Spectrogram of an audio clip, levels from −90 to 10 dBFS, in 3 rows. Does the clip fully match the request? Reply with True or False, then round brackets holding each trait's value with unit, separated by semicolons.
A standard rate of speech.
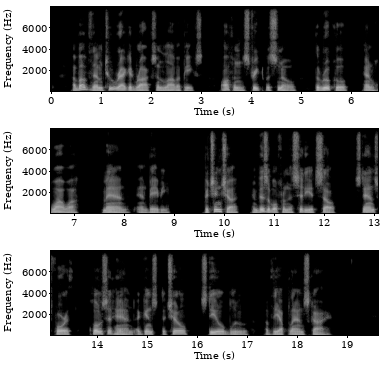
False (120 wpm)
